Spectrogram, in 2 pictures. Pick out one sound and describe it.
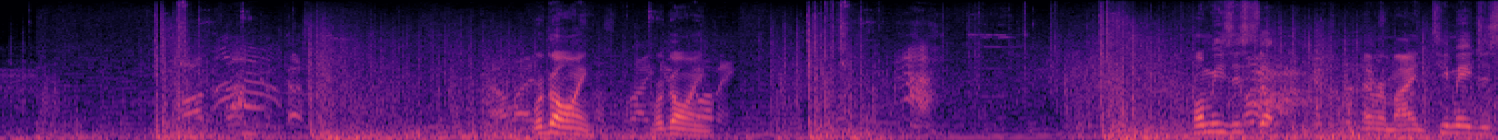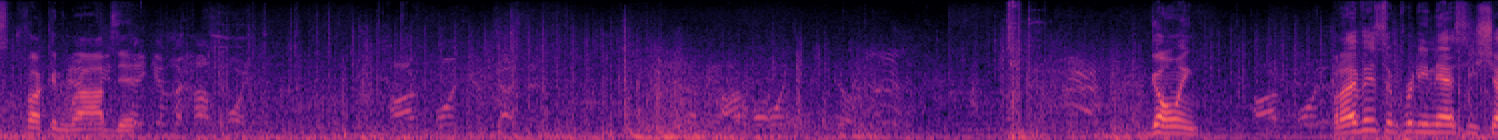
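A sniper rifle fires sharp, loud shots.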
